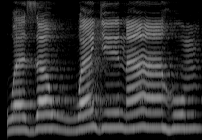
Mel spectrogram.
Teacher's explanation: jim hukumnya qalqalah sugro karena ada huruf jim di tengah-tengah bacaan dan sukunnya sukun asli. Dibacanya dipantulkan dengan pantulan yang kecil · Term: qalqalah sughra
